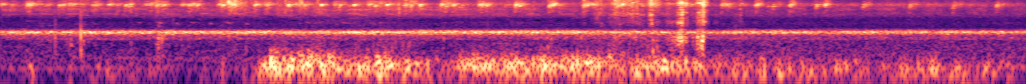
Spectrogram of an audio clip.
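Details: Vast chorus of male cicadas calling for mates, loud enough to harm hearing: a steady, unbroken high drone with a shimmering upper hiss, and a low rumble of background noise swelling in the middle seconds.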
